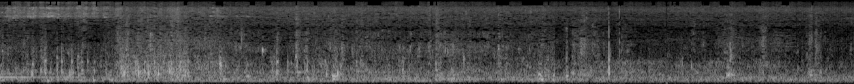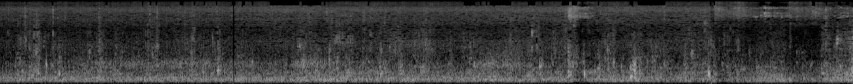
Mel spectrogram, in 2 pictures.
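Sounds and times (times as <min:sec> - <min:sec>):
water lapping and trickling: 0:00.0 - 0:17.0.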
